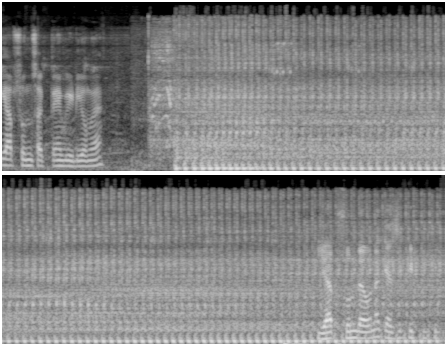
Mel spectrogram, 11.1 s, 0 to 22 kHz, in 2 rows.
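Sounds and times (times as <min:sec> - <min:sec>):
engine ticking: 0:01.7 - 0:11.0
motorcycle engine idling: 0:01.7 - 0:11.0.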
